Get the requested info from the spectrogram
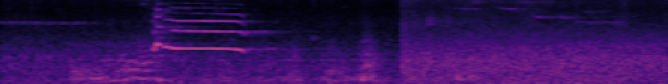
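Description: A black woodpecker gives one drawn-out, plaintive note that starts high and falls slightly over about half a second, against a steady background hiss.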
